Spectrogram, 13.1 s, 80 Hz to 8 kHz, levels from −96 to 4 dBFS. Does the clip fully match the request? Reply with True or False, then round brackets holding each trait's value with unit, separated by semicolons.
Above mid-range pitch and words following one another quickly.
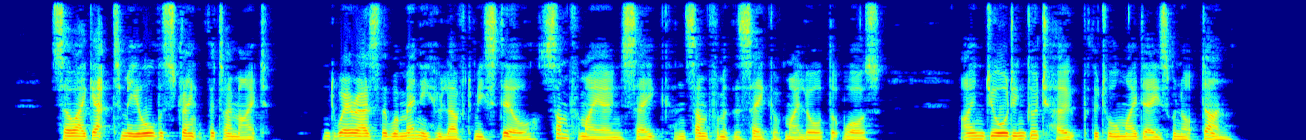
False (155 Hz; 215 wpm)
